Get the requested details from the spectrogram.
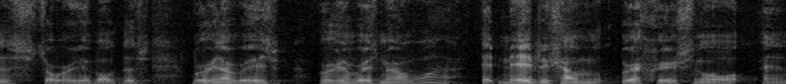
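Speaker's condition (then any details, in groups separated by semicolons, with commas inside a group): Tongue cancer, partial glossectomy; tongue carcinoma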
